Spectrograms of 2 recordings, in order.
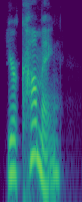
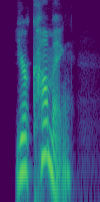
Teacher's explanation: the same sentence is a statement if you use falling intonation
